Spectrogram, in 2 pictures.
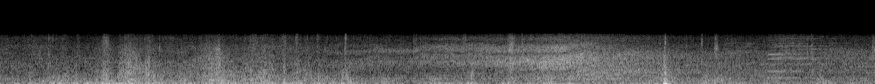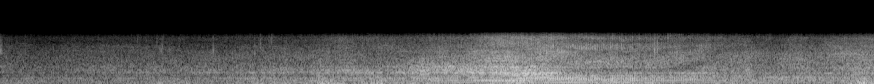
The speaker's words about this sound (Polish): Śmieciarka. Duża, taka jak amerykańskie. Duża, hałaśliwa śmieciarka.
